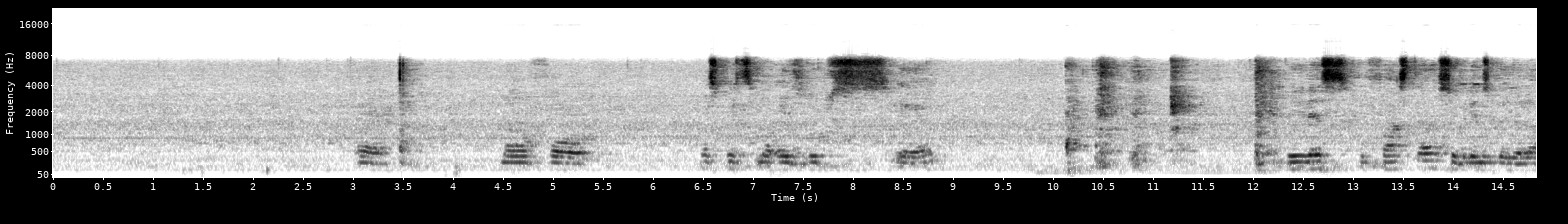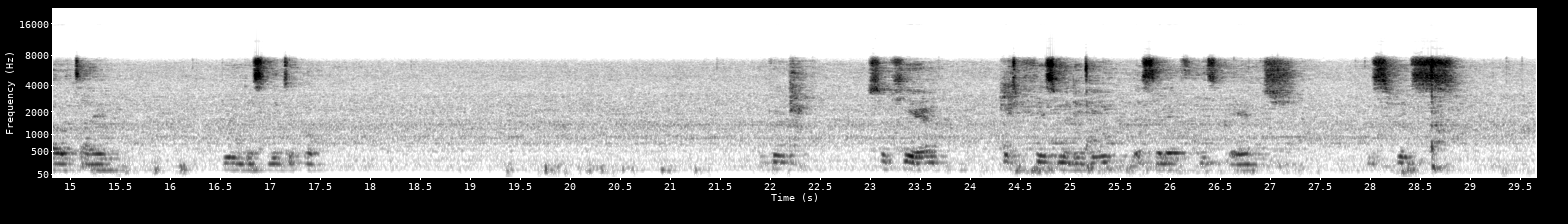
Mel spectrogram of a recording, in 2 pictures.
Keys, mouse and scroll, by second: 1.3-2.3 drag, 2.7 alt+middle click, 6.2-9.7 drag, 17.1-21.5 drag, 22.1 alt+middle click, 23.6 right click, 25.1 space, 26.1 alt+middle click, 26.6 alt+right click, 26.9 alt+click, 27.8 click, 28.5 space, 29.2 alt+middle click, 29.5 alt+right click.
